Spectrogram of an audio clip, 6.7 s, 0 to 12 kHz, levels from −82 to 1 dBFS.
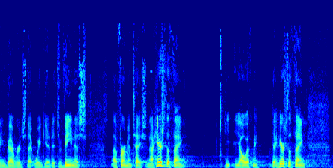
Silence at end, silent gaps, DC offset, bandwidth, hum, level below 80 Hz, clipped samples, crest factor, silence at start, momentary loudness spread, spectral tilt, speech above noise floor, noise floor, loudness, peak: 0.1 s; none; under 0.1%; 11 kHz; none; -70 dBFS; under 0.1%; 22 dB; 0 s; 14 LU; -5.5 dB/octave; 29 dB; -63 dBFS; -34 LUFS; -14 dBFS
